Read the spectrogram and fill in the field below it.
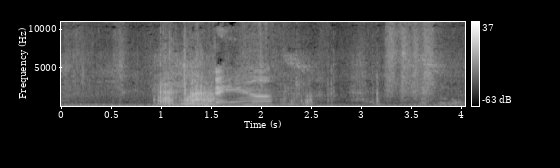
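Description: A plastic stool scrapes across a hard floor.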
